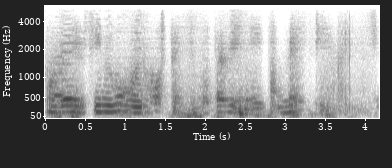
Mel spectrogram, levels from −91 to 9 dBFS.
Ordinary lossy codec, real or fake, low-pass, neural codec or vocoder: none; fake; 5.4 kHz; codec, 44.1 kHz, 0.9 kbps, DAC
